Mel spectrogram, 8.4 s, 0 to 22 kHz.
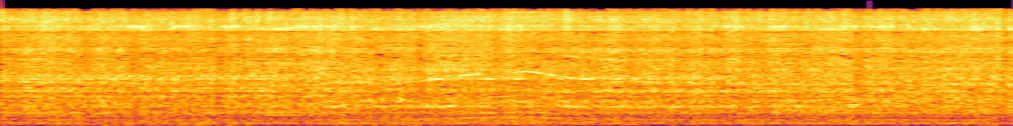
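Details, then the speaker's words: HB365 diesel with an EGR-type turbo at high idle, after repairing the turbo's severe rubbing/chirping noise: a steady, even roar with no scraping or chirping. The turbo now runs quietly and high idle is normal. "mainkan sekarang tes Nih setelah repair ya suara engjinnya bisa didengerin sendiri sudah tidak ada kendala lagi pada turbonya"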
